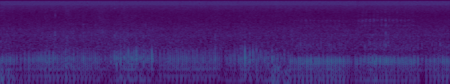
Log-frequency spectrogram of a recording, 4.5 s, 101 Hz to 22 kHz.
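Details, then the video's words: Cat family reunited after two weeks apart; a soft, steady low purr rumbles through the clip, faint and continuous, in a quiet indoor room. "2주만에 만난 고양이 가족의 반응"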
